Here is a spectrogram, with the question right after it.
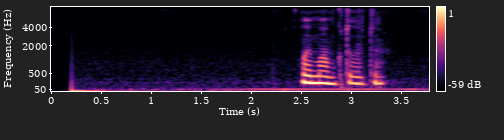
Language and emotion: Russian, neutral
